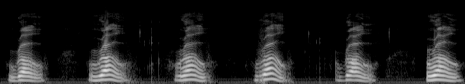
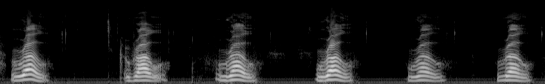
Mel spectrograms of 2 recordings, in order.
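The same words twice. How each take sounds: No difference in how they are said.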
